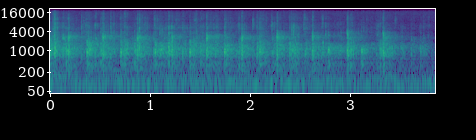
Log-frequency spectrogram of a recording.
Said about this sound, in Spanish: Alguien le da un aplauso al Señor esta noche.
